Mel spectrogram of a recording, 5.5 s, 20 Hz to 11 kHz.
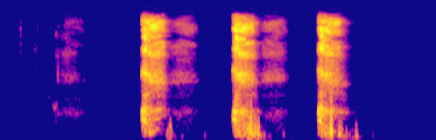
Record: {"three_cough_length": "5.5 s", "three_cough_amplitude": 19943, "three_cough_signal_mean_std_ratio": 0.32, "survey_phase": "beta (2021-08-13 to 2022-03-07)", "age": "18-44", "gender": "Female", "wearing_mask": "No", "symptom_cough_any": true, "symptom_runny_or_blocked_nose": true, "symptom_shortness_of_breath": true, "symptom_headache": true, "symptom_change_to_sense_of_smell_or_taste": true, "symptom_loss_of_taste": true, "symptom_other": true, "smoker_status": "Never smoked", "respiratory_condition_asthma": false, "respiratory_condition_other": false, "recruitment_source": "Test and Trace", "submission_delay": "1 day", "covid_test_result": "Positive", "covid_test_method": "ePCR"}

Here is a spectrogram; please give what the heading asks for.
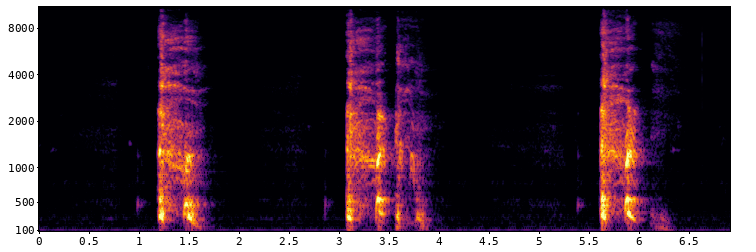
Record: {"three_cough_length": "6.9 s", "three_cough_amplitude": 13869, "three_cough_signal_mean_std_ratio": 0.31, "survey_phase": "alpha (2021-03-01 to 2021-08-12)", "age": "18-44", "gender": "Male", "wearing_mask": "No", "symptom_none": true, "smoker_status": "Never smoked", "respiratory_condition_asthma": false, "respiratory_condition_other": false, "recruitment_source": "REACT", "submission_delay": "1 day", "covid_test_result": "Negative", "covid_test_method": "RT-qPCR"}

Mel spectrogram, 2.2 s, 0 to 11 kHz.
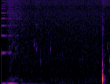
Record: {"cough_length": "2.2 s", "cough_amplitude": 8417, "cough_signal_mean_std_ratio": 0.26, "survey_phase": "beta (2021-08-13 to 2022-03-07)", "age": "65+", "gender": "Female", "wearing_mask": "No", "symptom_none": true, "smoker_status": "Never smoked", "respiratory_condition_asthma": false, "respiratory_condition_other": false, "recruitment_source": "REACT", "submission_delay": "1 day", "covid_test_result": "Negative", "covid_test_method": "RT-qPCR", "influenza_a_test_result": "Negative", "influenza_b_test_result": "Negative"}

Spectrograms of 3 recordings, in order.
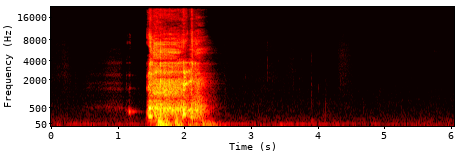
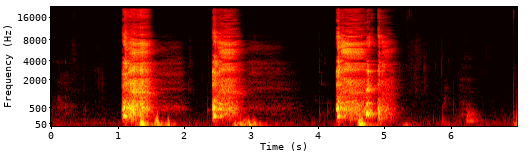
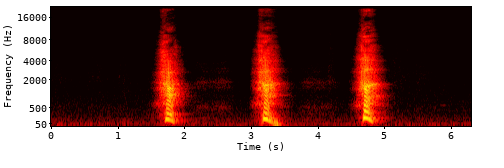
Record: {"cough_length": "6.1 s", "cough_amplitude": 15274, "cough_signal_mean_std_ratio": 0.29, "three_cough_length": "7.0 s", "three_cough_amplitude": 10253, "three_cough_signal_mean_std_ratio": 0.37, "exhalation_length": "6.3 s", "exhalation_amplitude": 7141, "exhalation_signal_mean_std_ratio": 0.26, "survey_phase": "alpha (2021-03-01 to 2021-08-12)", "age": "18-44", "gender": "Male", "wearing_mask": "No", "symptom_cough_any": true, "symptom_abdominal_pain": true, "symptom_headache": true, "symptom_change_to_sense_of_smell_or_taste": true, "symptom_onset": "2 days", "smoker_status": "Ex-smoker", "respiratory_condition_asthma": false, "respiratory_condition_other": false, "recruitment_source": "Test and Trace", "submission_delay": "2 days", "covid_test_result": "Positive", "covid_test_method": "RT-qPCR", "covid_ct_value": 31.4, "covid_ct_gene": "N gene"}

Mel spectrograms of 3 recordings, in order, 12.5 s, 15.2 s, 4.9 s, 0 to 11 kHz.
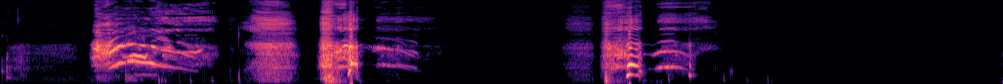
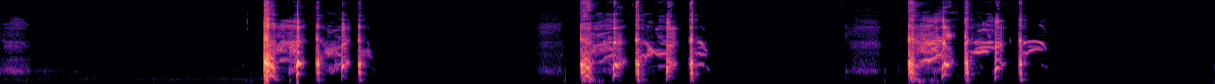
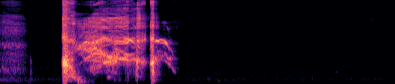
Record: {"exhalation_length": "12.5 s", "exhalation_amplitude": 32768, "exhalation_signal_mean_std_ratio": 0.37, "three_cough_length": "15.2 s", "three_cough_amplitude": 32768, "three_cough_signal_mean_std_ratio": 0.26, "cough_length": "4.9 s", "cough_amplitude": 32768, "cough_signal_mean_std_ratio": 0.38, "survey_phase": "beta (2021-08-13 to 2022-03-07)", "age": "65+", "gender": "Female", "wearing_mask": "No", "symptom_none": true, "smoker_status": "Never smoked", "respiratory_condition_asthma": false, "respiratory_condition_other": false, "recruitment_source": "REACT", "submission_delay": "11 days", "covid_test_result": "Negative", "covid_test_method": "RT-qPCR"}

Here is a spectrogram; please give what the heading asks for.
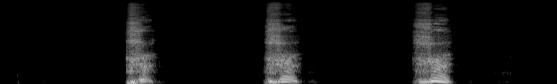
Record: {"exhalation_length": "5.6 s", "exhalation_amplitude": 13718, "exhalation_signal_mean_std_ratio": 0.33, "survey_phase": "alpha (2021-03-01 to 2021-08-12)", "age": "65+", "gender": "Male", "wearing_mask": "No", "symptom_cough_any": true, "symptom_fatigue": true, "symptom_change_to_sense_of_smell_or_taste": true, "symptom_onset": "2 days", "smoker_status": "Ex-smoker", "respiratory_condition_asthma": false, "respiratory_condition_other": false, "recruitment_source": "Test and Trace", "submission_delay": "2 days", "covid_test_result": "Positive", "covid_test_method": "RT-qPCR"}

